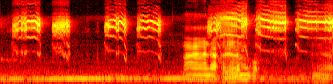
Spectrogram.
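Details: Young long-tailed shrike giving harsh, high, raspy calls in short bursts about half a second long, separated by brief pauses; midway a lower, strongly layered squealing call overlaps the series, then the rasping bursts continue back to back.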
